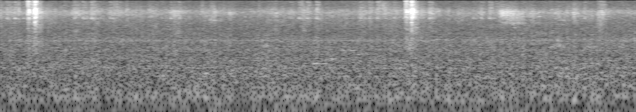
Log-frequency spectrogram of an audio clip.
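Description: Steady low rumble of room background noise, with two brief sharp clicks, one just after the start and one about four seconds in.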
